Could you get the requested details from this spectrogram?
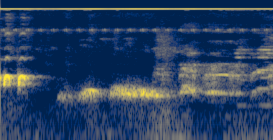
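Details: Zebra dove (local perkutut) cooing: a brief rippling note, then a low sustained coo and a wavering higher tail, over a faint background hum.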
